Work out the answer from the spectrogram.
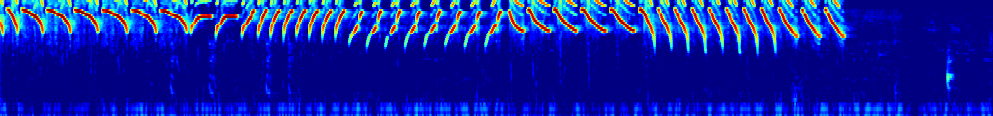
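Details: Canary with a long rolling song, ngerol panjang, played to spur young canaries to sing: repeated downward-sweeping whistles, a few per second, mixed with faster trilled runs, then stopping abruptly into near silence.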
